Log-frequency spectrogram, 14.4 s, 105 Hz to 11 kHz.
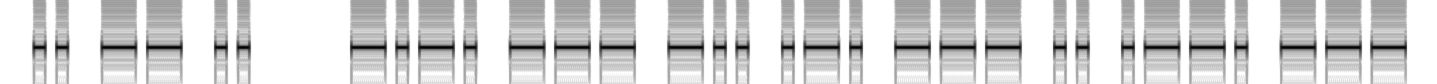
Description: Morse code, heard as a keyed tone, about 10 wpm, 800 Hz. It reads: IMI CODROIPO
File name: Telegraphy-group / QSO CW 10 PPM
